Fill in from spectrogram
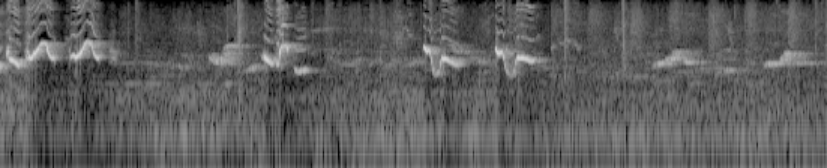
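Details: A black-throated laughingthrush (Garrulax chinensis), its owner away, sings clusters of two or three loud swooping whistles separated by pauses, then softer flat whistled notes toward the end.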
